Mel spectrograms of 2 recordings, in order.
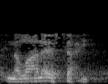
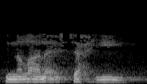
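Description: First: The verb ends with a single y sound. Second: The verb ends with a doubled y sound. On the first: This is a rare, non-standard reading. The speaker calls it wrong. "في قراءة ابن محيصن وهي من الشواذ" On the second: This is the widely transmitted, more eloquent reading. The speaker calls it right. "واستحيا أفصح، ولهذا جاءت متواترة"

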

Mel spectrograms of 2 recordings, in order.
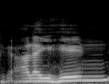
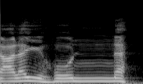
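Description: First: The word ends without an added h sound. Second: The word ends with an added h sound. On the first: This is the usual reading. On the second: This is one reciter's reading when pausing on the word.

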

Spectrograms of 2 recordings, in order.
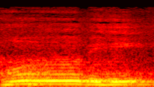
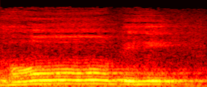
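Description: First: The lips open slightly during the m sound. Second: A long vowel is added after the m sound. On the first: "هذه الفرجة المحدثة المبتدعة هذه" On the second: "فأحدث حرفا كاملا حرف مد"

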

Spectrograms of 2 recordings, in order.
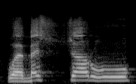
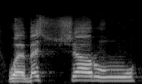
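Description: Both takes have the same delivery.

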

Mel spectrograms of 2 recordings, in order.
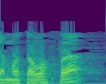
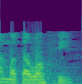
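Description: First: The word ends with an 'a' vowel. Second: The word ends with an 'ee' vowel. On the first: The person was taken by death. "bisa dibaca mutawaffa" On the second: The person received his provision in full. "bisa dibaca mutawaffi"

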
